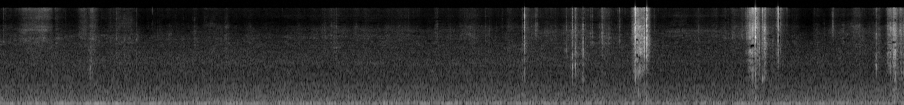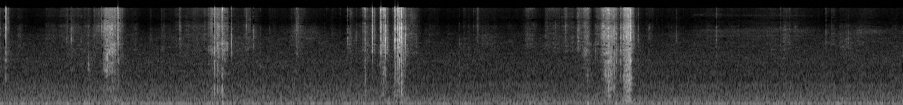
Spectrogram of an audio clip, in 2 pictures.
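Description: Wet, sand-laden filter fabric being pulled open off a plastic dimple-board strip drain, giving a scattered series of short crackles and scrapes, about eight of them over the middle of the stretch.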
